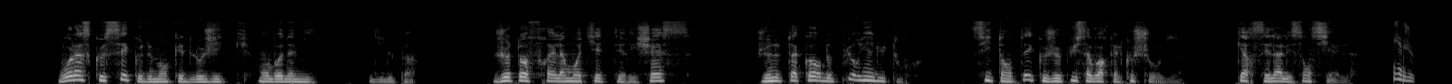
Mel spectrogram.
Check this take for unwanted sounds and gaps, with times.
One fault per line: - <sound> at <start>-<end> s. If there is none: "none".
- chirp at 13.9-14.2 s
